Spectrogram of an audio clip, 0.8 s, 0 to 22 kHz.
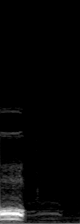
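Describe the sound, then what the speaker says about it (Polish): A parrot in the video game Alone in the Dark 2 gives a single short, harsh squawk that cuts off quickly, leaving faint background tone. "Wow, papuga."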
